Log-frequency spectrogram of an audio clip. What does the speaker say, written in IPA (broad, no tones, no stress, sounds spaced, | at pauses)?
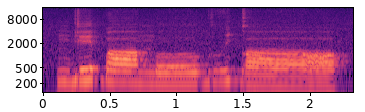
ŋ ɡ e ɓ ɒː ŋ oː ɡ o̤ i̯ ɡ ɒː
